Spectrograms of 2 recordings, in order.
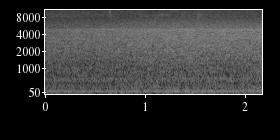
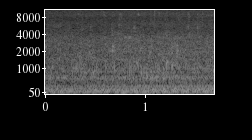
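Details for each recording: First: Panda stainless-steel spin dryer spinning a wet test load makes a loud steady high hiss and whine, much louder than a Ninja dryer running at the same rpm. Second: Ninja spin dryer (no electronics) spinning with the Panda unit switched off: a faint steady motor hum sits under louder trickling and dripping water, and the dripping is louder than the dryer. It spins quietly and normally.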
